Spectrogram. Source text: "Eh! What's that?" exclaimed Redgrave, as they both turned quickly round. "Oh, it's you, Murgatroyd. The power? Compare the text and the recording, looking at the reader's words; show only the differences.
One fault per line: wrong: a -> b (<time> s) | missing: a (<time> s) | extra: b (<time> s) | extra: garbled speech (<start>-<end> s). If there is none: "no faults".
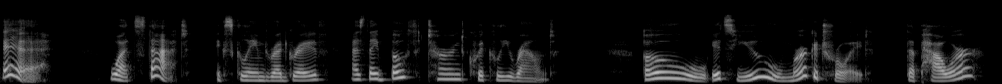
no faults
